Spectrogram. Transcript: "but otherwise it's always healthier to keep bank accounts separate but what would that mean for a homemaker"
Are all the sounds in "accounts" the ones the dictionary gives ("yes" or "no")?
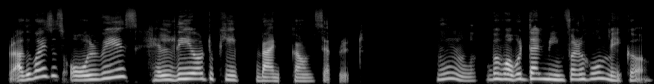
no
